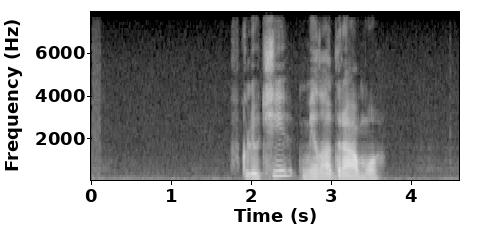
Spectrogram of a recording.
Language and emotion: Russian, neutral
